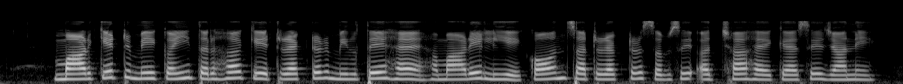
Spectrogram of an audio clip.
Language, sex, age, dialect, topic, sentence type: Magahi, female, 31-35, Western, agriculture, question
